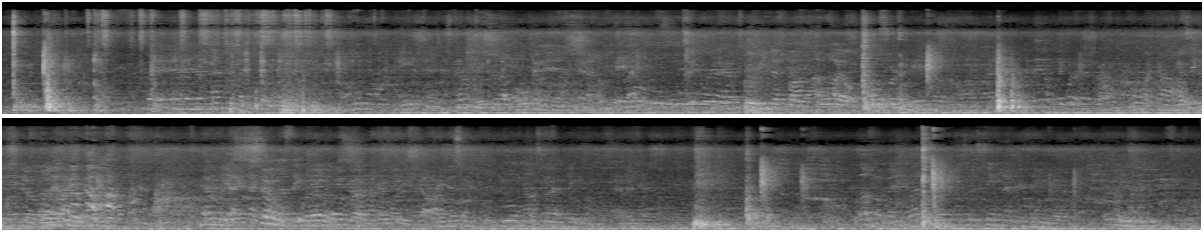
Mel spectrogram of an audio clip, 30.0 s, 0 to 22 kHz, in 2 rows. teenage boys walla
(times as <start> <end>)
1.7 22.8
